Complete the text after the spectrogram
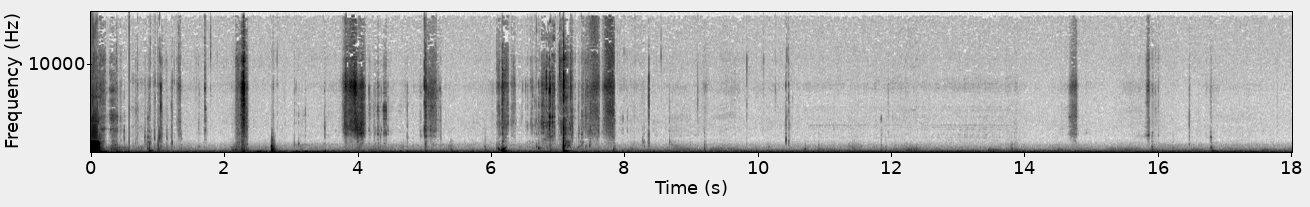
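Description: Small waves lap gently against a boat's hull.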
